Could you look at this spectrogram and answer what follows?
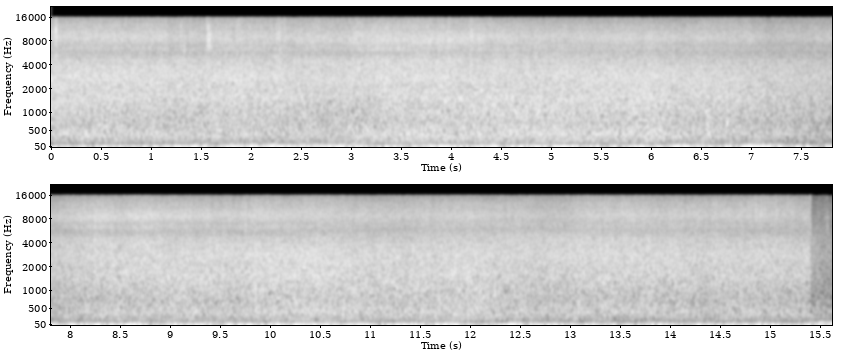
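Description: Sea surf breaking and washing up a sandy beach: a steady rushing noise that cuts off abruptly at the very end.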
